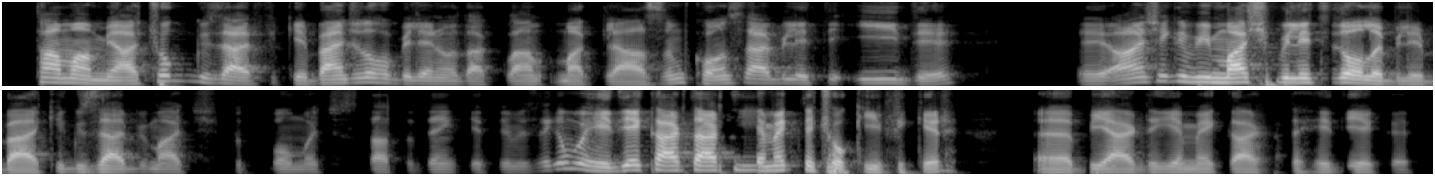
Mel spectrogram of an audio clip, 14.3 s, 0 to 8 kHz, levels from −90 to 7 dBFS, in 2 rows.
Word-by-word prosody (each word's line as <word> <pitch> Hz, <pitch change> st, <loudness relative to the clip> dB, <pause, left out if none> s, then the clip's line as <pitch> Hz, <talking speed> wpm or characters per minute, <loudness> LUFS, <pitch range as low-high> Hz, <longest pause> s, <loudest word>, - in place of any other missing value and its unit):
Tamam 150 Hz, -8 st, +3 dB
ya, 110 Hz, 0 st, +3 dB
çok 200 Hz, -, -6 dB
güzel 140 Hz, -9 st, 0 dB
fikir. 115 Hz, -2 st, -10 dB
Bence 135 Hz, +3 st, +2 dB
de -, -, -3 dB
hobilerine 120 Hz, -7 st, -6 dB
odaklanmak 100 Hz, -1 st, -8 dB
lazım. 90 Hz, -, -5 dB
Konser 130 Hz, 0 st, -3 dB
bileti 125 Hz, -2 st, -10 dB
iyiydi. 130 Hz, -5 st, -9 dB, 0.6 s
Eee, 110 Hz, +1 st, -7 dB
aynı 170 Hz, -, +1 dB
şekilde 190 Hz, -1 st, -3 dB
bir 170 Hz, -, +4 dB
maç 155 Hz, 0 st, +6 dB
bileti 150 Hz, 0 st, +3 dB
de 155 Hz, -, +5 dB
olabilir. 100 Hz, -8 st, +3 dB
Belki 90 Hz, +3 st, -1 dB
güzel 100 Hz, -1 st, -3 dB
bir -, -, -20 dB
maç, 100 Hz, -2 st, -12 dB
futbol 100 Hz, -, -18 dB
maçı 95 Hz, -1 st, -21 dB
statta 95 Hz, -1 st, -15 dB
denk 95 Hz, -2 st, -15 dB
getirebilirsek 100 Hz, -, -18 dB
ama 205 Hz, -5 st, -4 dB
hediye 150 Hz, +5 st, +4 dB
kartı 155 Hz, 0 st, +7 dB
artı 155 Hz, +1 st, +5 dB
yemek 160 Hz, +1 st, +2 dB
de 150 Hz, -, +3 dB
çok 110 Hz, -, 0 dB
iyi 100 Hz, -, -2 dB
fikir. 85 Hz, -, -5 dB, 0.4 s
Eee, 95 Hz, -1 st, -2 dB
bir -, -, -2 dB
yerde 100 Hz, -1 st, -1 dB
yemek 100 Hz, 0 st, -7 dB
artı, 95 Hz, 0 st, -6 dB
eee, 90 Hz, -, -26 dB
hediye 95 Hz, 0 st, -8 dB
k 90 Hz, -, -20 dB
110 Hz, 195 wpm, -23 LUFS, 100-150 Hz, 0.6 s, kartı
